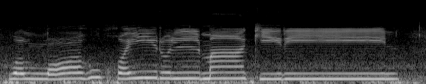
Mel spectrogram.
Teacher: ماکرین، کاف کے نیچے زیر اور اس کے بعد یا مدہ کو بھی ایک الف برابر پڑھیں گے اور آیت ختم ہونے کی صورت میں وقف عارض سکون کریں گے، نون کو ساکن کر دیں گے · خیر الماکرین، خیر، یائلین کو نرمی سے پڑھیں گے اور رو کے پیش کو لام ساکن سے ملا کے پڑھیں گے اور لام ساکن ہلے گا نہیں۔ میم کے اوپر کھڑا زبر ہے، کھڑا زبر ایک الف برابر پڑھیں گے، کھڑا زبر الف مدہ کے قائم مقام ہے، ایک الف برابر پڑھیں گے۔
